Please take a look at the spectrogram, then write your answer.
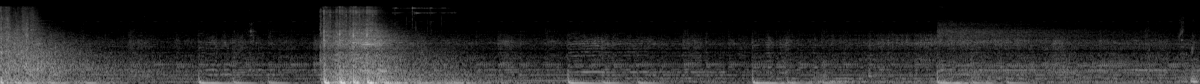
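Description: Gunfire in the Cyberpunk 2077 video game: a burst of rapid automatic shots followed by spaced single booming reports with short decays over a low, steady game ambience, no talking.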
